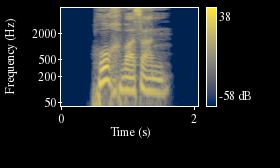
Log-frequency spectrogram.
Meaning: dative plural of Hochwasser
- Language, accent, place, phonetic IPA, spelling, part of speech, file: German, Germany, Berlin, [ˈhoːxvasɐn], Hochwassern, noun, De-Hochwassern.ogg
